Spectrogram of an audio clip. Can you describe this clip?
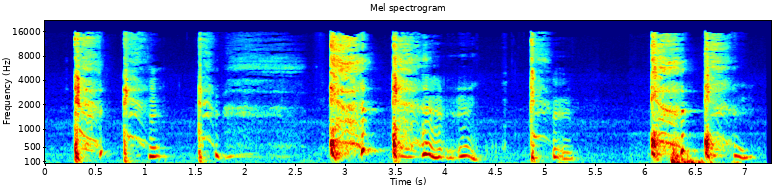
coughing on coffee
Right before recording a long, spooky exhale into my coffee cup, a little bit of coffee went down the wrong tube... but I'm okay :)
coughing, hack, hacking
